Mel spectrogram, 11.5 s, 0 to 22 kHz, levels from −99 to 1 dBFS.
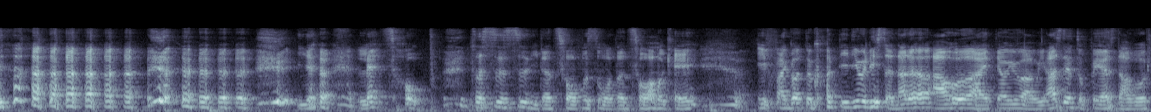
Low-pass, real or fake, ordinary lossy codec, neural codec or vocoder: none; real; none; none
